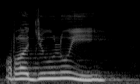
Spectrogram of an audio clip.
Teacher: tanwin dhammahnya masukkan ke ya, leburkan, rajului, dan dengungkan, tahan. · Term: idgham bi gunnah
